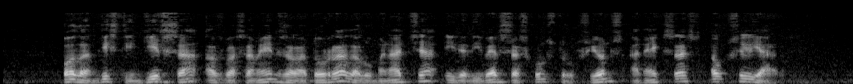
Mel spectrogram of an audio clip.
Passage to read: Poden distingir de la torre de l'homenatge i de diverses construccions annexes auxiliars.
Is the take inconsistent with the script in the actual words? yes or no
yes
